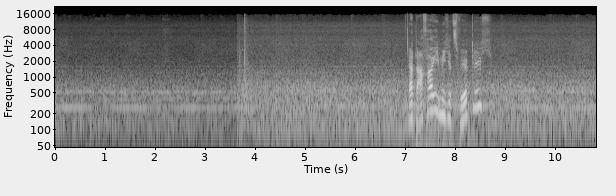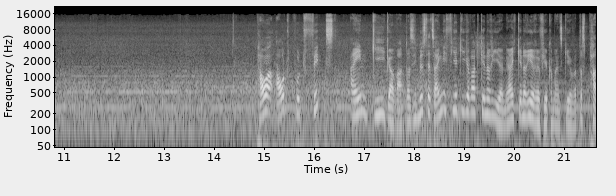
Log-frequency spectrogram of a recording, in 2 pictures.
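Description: Machines hum steadily.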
